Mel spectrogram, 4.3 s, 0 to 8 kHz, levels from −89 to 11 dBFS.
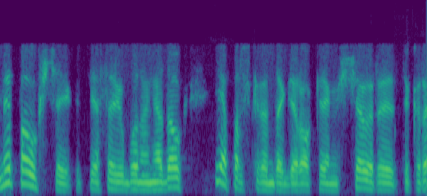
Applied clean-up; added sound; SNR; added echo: none; none; none; none.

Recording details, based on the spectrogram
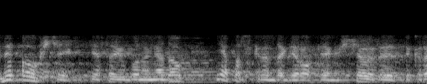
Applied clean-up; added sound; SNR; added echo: none; none; none; reverberation time 1.5 s.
